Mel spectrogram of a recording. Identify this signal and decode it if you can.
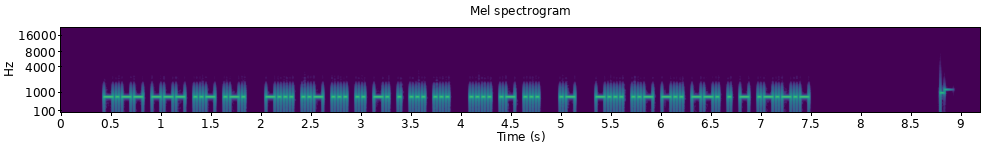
Morse code, heard as a keyed tone, about 40 wpm, 700 Hz. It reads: YOUR BUSINESS HAS A BUDGET.
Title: Sentences from Top 1200 Words 40wpm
